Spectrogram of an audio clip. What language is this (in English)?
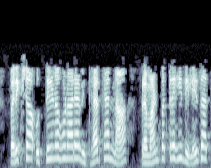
Marathi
